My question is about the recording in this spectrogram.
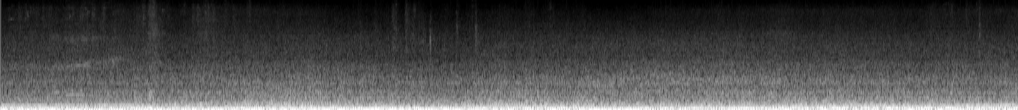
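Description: Steady low rumble and drone of a vehicle's engine and tyres while driving, heard from inside the cabin.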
